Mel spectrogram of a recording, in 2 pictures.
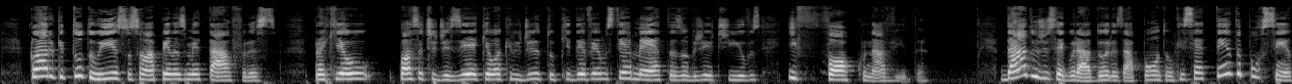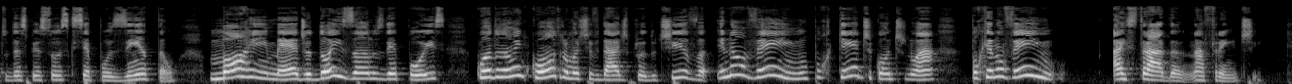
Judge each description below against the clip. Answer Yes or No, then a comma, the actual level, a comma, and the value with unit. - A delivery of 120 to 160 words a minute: Yes, average, 145 wpm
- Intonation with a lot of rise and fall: Yes, wide, 5.9 semitones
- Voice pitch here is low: No, high, 245 Hz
